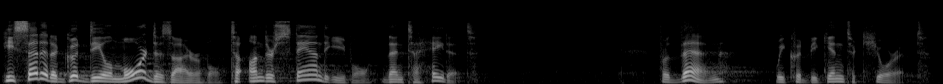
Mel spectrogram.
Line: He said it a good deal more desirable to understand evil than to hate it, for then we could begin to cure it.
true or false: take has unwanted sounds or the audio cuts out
false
